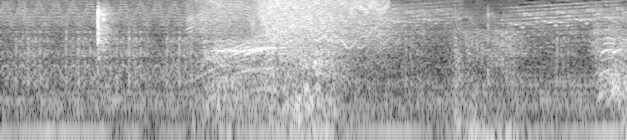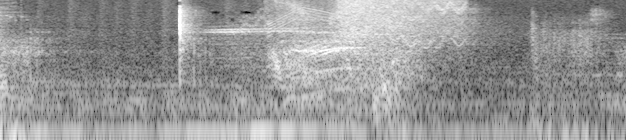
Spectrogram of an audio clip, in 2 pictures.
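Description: A sword swings with a loud whooshing spin.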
